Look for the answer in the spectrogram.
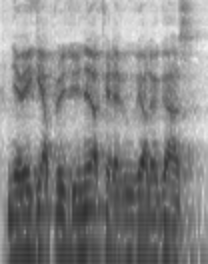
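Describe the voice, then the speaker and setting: An actor playing a breezy, colloquial doctor in a radio mystery. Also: male voice, fairly low pitch, level tone, racing, echoey room, slight background noise, natural voice. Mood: breezy, reassuring. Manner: offhand, colloquial. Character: casual, breezy male doctor. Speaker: actor in a radio crime drama.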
